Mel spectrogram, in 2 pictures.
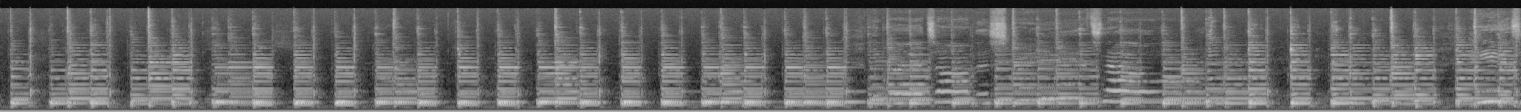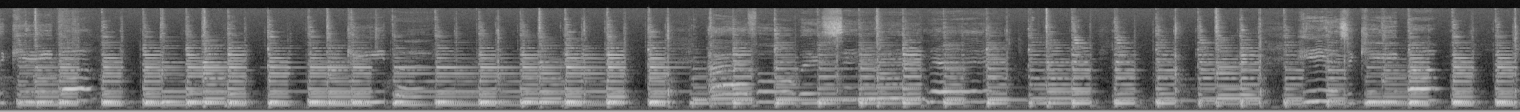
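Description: Ukulele strummed in a steady rhythm, with a woman's voice singing over it in places.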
